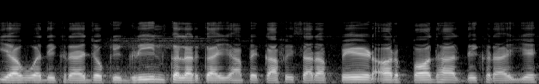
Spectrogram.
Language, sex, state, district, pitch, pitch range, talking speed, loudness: Hindi, male, Delhi, New Delhi, 105 Hz, 100-110 Hz, 235 wpm, -18 LUFS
